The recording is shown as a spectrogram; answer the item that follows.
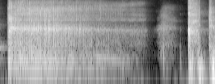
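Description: A man's long, breathy exhalation, like a sigh, blown close into a handheld microphone and fading away over about a second and a half.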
